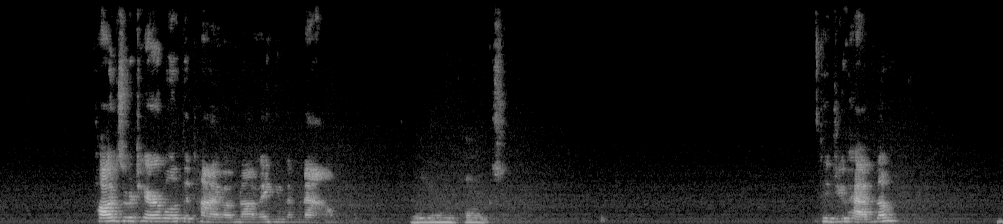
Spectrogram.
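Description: A woman talks with animation through a microphone.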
